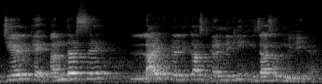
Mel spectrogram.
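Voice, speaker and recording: A man's voice: high-pitched, very animated, normal speed, slight background noise. An actor on stage playing a male TV reporter, who speaks formally and proudly stresses his channel's scoop. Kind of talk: stage play acting. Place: theatre stage. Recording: echoey hall, captured from far off.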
